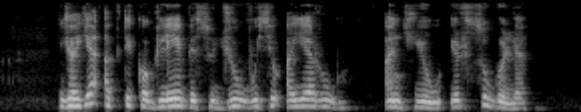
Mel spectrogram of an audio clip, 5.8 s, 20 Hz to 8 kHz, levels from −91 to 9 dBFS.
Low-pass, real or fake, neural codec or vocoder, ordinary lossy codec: 7.2 kHz; real; none; Opus, 64 kbps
